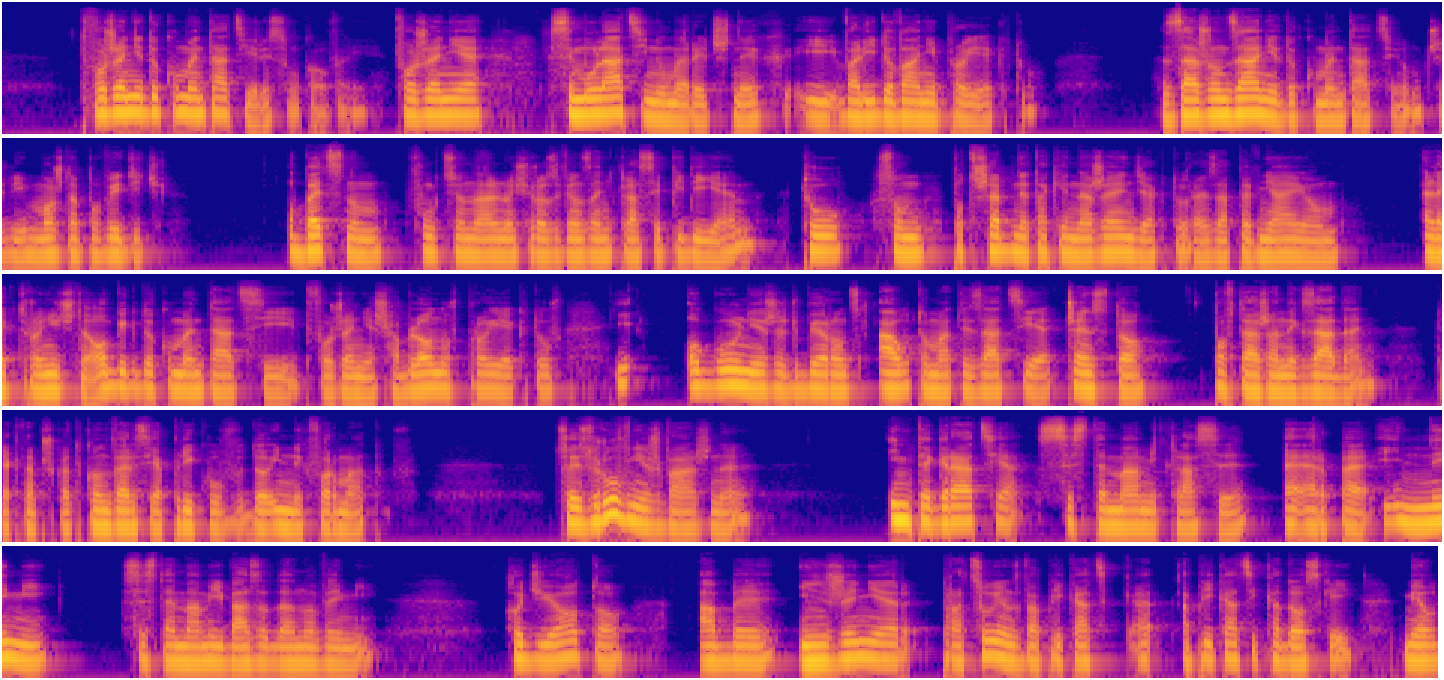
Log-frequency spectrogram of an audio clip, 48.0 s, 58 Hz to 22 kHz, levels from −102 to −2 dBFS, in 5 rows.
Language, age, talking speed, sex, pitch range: Polish, 20-39, 90 wpm, male, 120-145 Hz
